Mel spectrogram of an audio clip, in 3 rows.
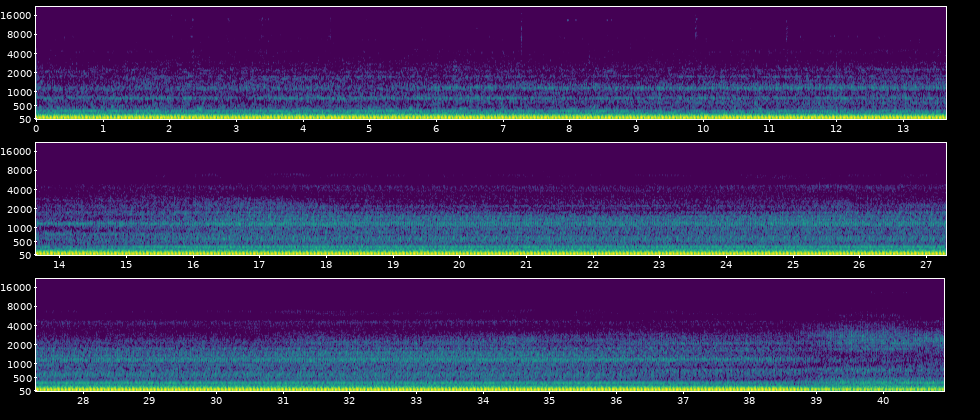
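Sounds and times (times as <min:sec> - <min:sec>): engine running steadily: 0:00.0 - 0:40.9.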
